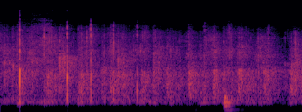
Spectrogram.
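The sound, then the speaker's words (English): A crowd gives one more round of applause for preceding presentations and acts, a dense, hissing wash of many hands clapping at once, with a few sharper individual claps standing out, holding at an even level throughout. “Can we have one more round of applause?”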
